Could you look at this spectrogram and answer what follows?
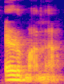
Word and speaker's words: hermana: And like sister in Spanish, brother, hermana y hermano, it's not hermano or hermana, it's hermana. You just start without the H, right?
